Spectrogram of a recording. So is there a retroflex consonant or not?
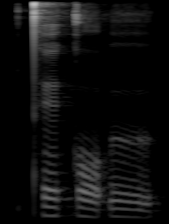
no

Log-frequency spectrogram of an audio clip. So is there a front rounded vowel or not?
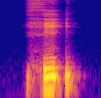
no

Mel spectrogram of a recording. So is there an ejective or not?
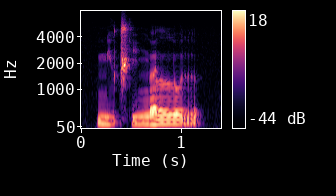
yes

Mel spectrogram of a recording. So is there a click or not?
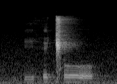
yes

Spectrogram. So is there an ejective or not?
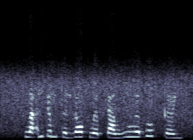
no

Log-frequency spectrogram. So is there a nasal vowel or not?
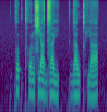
no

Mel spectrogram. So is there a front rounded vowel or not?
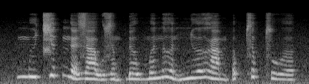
no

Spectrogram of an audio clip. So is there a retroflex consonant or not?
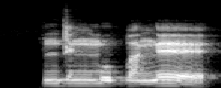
no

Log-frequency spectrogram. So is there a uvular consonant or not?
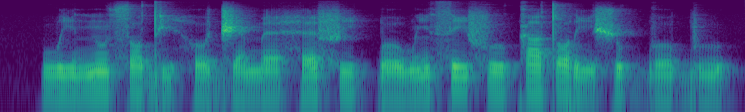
no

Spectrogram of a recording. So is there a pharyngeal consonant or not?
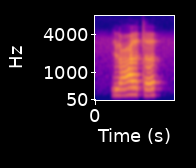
yes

